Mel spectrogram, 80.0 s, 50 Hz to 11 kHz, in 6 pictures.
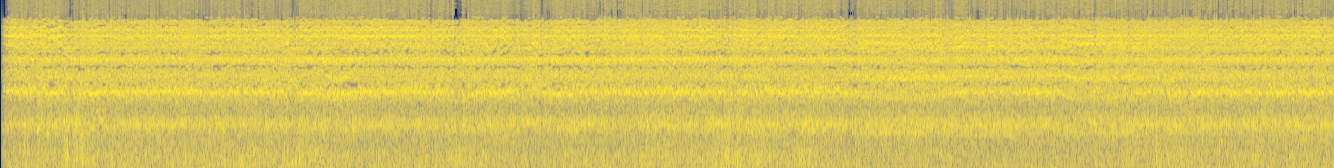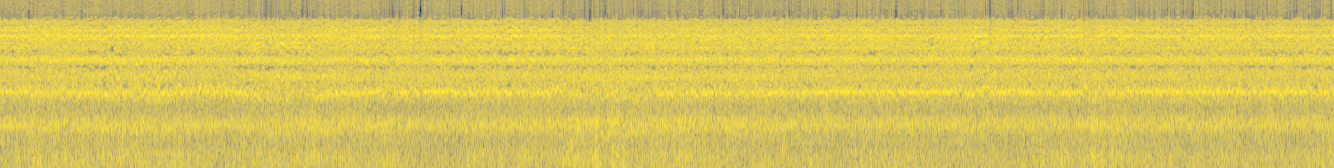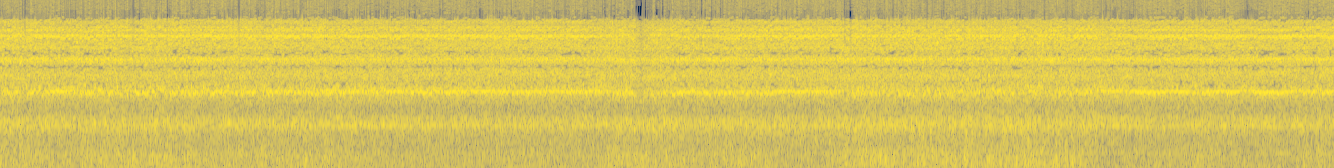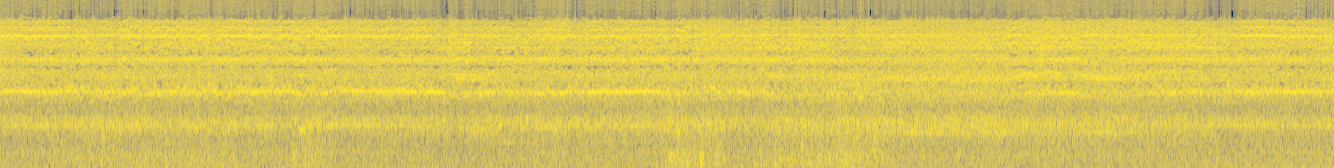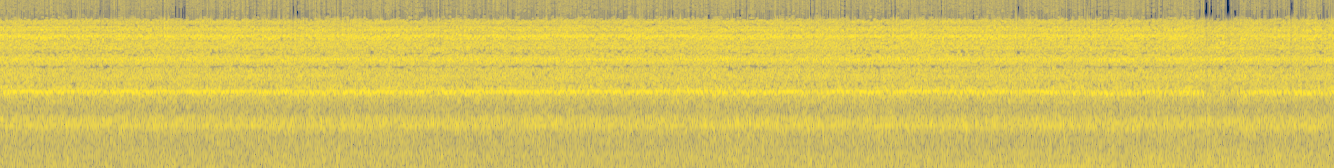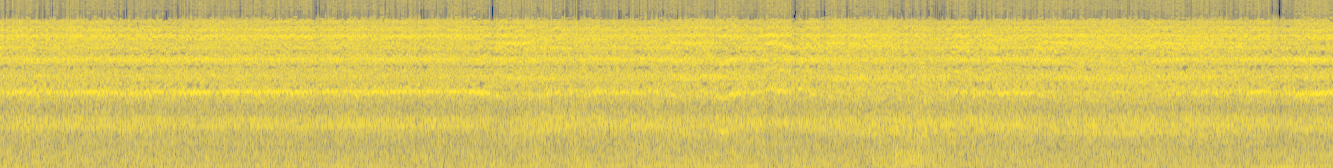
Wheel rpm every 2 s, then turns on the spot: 230, 230, 230, 230, 220, 230, 230, 220, 230, 220, 230, 230, 230, 230, 230, 230, 230, 230, 230, 230, 230, 230, 230, 230, 210, 220, 240, 230, 230, 230, 240, 240, 230, 230, 230, 230, 220, 220, 220, 220.
none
